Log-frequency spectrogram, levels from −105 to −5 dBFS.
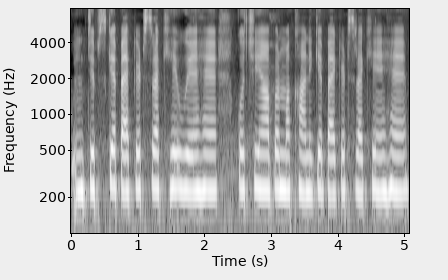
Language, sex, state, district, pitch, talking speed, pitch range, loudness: Hindi, female, Chhattisgarh, Bastar, 230 Hz, 165 wpm, 225-235 Hz, -16 LUFS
